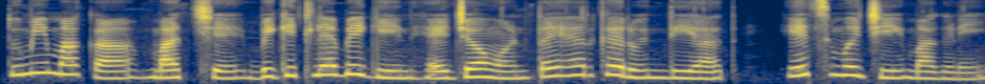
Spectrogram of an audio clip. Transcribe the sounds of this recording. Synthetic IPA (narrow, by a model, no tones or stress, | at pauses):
t̪umimakamad̪t͡ɕebeɡit̪ljabeɡiːnɦẽd͡ʑəʋəɳt̪əjaɾkəɾuːnd̪ijat̪ | het͡sməd͡ʑimaɡɳi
